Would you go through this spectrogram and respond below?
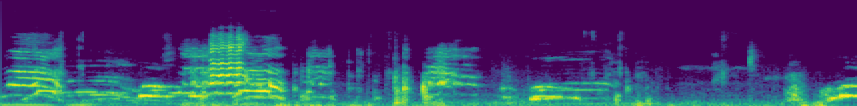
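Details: On a goat farm, goats bleat in shorter, scattered wavering cries over a steady low rumble and clattering background noise.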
